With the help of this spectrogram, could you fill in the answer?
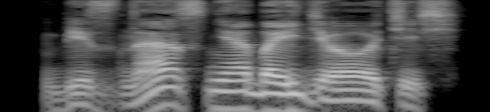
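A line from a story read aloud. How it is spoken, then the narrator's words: Laughing loudly. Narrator (Russian): захохотал Павлик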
